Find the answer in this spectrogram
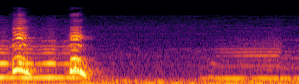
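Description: A flute holding long, steady notes as background music, dropping to a lower note about one and a half seconds in. A voice calls out loudly over it in the first half second or so, then the flute carries on alone and more softly.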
